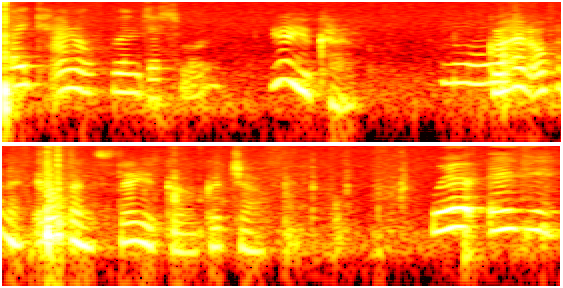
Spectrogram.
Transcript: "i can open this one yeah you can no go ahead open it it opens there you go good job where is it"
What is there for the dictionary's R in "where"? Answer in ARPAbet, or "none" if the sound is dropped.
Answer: L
